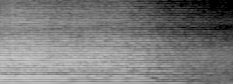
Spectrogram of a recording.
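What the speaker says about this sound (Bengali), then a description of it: "এদিক দিয়ে আবার একটা ট্রেন ঢুকে দিল" On an adjacent track, an entering Duronto Express train sounds a loud, sustained horn blast that fades over about two seconds.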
